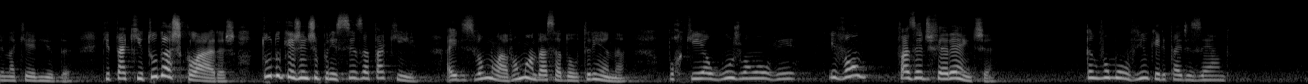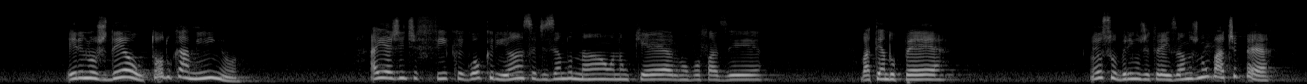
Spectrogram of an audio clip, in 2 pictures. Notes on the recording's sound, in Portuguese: Palestra ao Vivo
